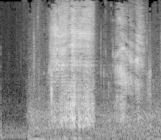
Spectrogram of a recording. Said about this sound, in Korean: 면치는 소리군요, 면치기. 어, 국수 먹을 때, 후루룩. 야, 요 소리.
